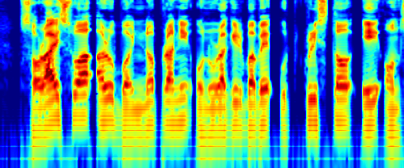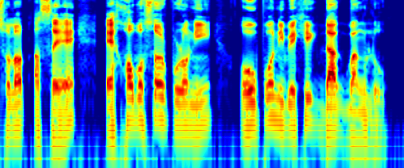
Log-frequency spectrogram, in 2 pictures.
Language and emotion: Assamese, neutral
